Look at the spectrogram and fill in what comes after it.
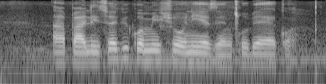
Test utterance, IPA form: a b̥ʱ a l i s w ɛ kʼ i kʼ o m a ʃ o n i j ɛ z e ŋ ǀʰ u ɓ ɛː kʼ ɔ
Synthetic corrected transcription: a b̥ʱ a l i s w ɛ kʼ i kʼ o m i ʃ o n i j ɛ z e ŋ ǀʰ u ɓ ɛː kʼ ɔ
